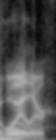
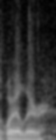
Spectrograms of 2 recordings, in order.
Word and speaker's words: Euler: because he has a lot So of you pronounce it Euler. That's how I pronounce it as well. I think that's the I German hear people say way. Euler Um, sometimes, and I'm I've like, always I don't know.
